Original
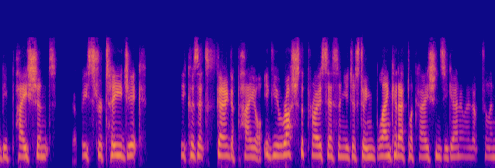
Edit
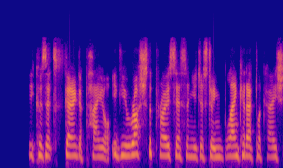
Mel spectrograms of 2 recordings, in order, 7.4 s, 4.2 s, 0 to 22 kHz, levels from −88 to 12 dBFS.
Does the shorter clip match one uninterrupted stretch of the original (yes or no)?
yes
